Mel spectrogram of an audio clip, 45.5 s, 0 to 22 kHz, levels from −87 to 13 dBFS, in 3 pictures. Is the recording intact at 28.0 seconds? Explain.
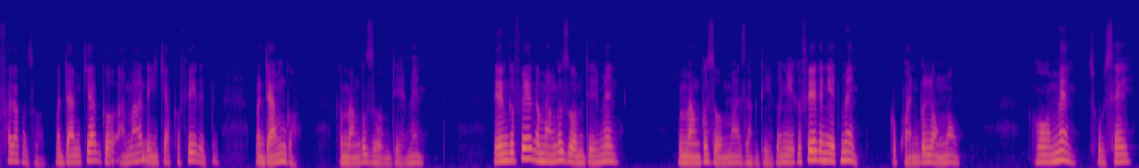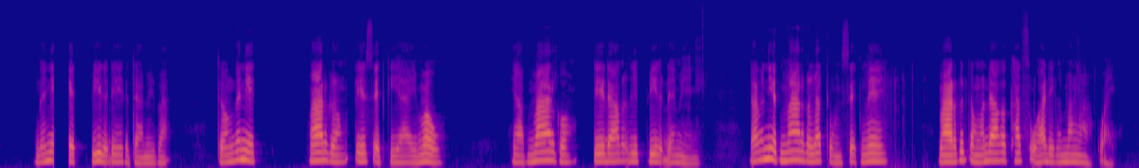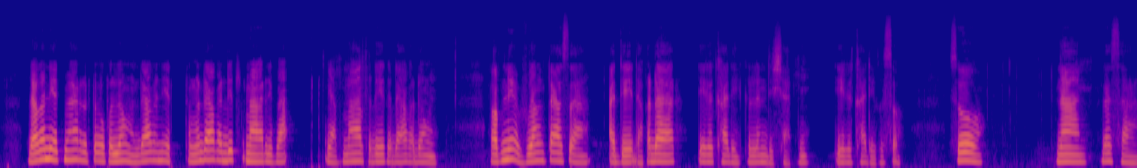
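Yes, the audio is intact at 28.0 seconds, with no audible fault at that moment.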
